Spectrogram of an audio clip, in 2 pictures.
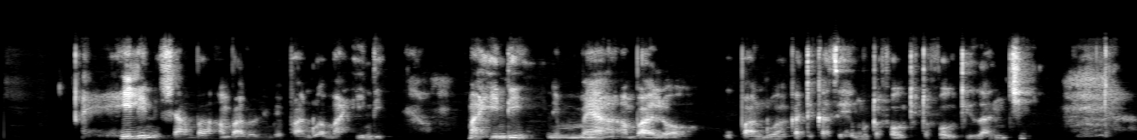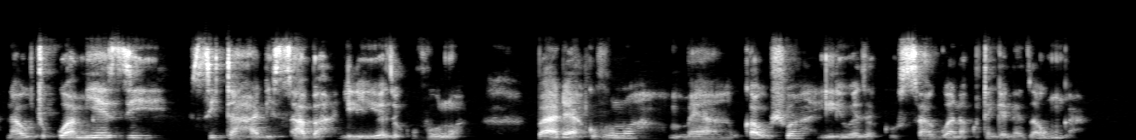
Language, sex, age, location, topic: Swahili, male, 25-35, Nakuru, agriculture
